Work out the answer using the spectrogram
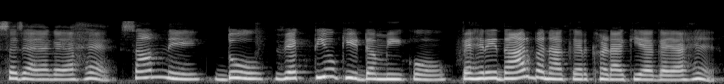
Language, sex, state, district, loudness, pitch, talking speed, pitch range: Hindi, female, Bihar, Begusarai, -14 LUFS, 250 Hz, 130 wpm, 230-280 Hz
